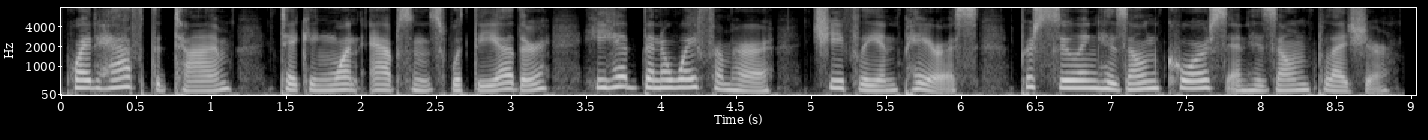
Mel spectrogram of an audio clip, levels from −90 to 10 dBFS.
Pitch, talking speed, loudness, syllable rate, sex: 220 Hz, 165 wpm, -18 LUFS, 5.2 syllables/s, female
